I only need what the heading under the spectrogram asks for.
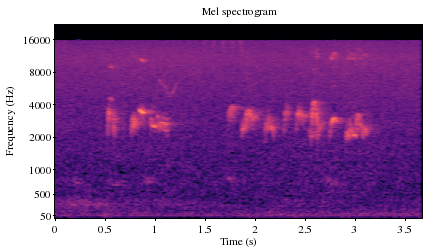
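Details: Red-whiskered bulbul at Hòa Mạc, Hà Nam, Vietnam, during trapping: a busy run of quick, bright, slurred whistled notes, first a short phrase, then a longer chattering string, over quiet low hum.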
